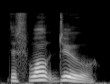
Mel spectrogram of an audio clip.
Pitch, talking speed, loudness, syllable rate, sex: 155 Hz, 165 wpm, -16 LUFS, 3.8 syllables/s, male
